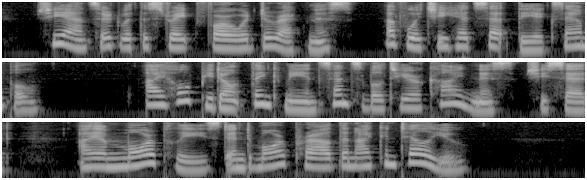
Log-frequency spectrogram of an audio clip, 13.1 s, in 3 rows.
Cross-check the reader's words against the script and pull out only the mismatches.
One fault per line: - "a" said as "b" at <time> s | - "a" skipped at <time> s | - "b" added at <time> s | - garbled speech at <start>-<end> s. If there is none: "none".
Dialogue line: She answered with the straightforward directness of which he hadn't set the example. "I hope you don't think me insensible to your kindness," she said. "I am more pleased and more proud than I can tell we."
- "hadn't" said as "had" at 3.4 s
- "we" said as "you" at 11.9 s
